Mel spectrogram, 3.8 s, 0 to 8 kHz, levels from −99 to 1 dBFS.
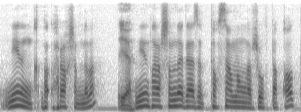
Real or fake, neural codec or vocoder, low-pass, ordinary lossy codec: fake; autoencoder, 48 kHz, 32 numbers a frame, DAC-VAE, trained on Japanese speech; 7.2 kHz; none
